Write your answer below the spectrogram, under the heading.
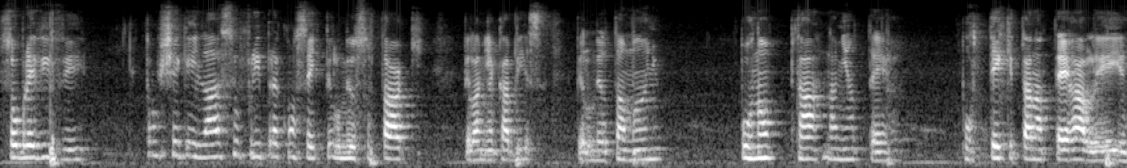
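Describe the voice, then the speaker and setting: A man is talking. He speaks in a northeastern Brazilian accent. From Northeast Brazil. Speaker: vlogger. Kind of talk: political commentary monologue. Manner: impassioned.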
